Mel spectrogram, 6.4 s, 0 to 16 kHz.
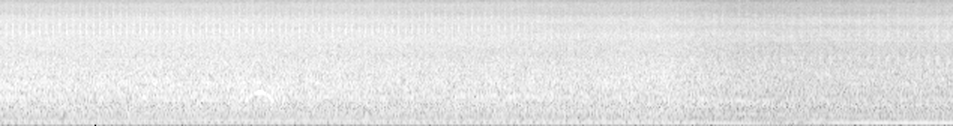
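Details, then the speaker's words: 1963 Buick with original all-aluminum 215 V8, abandoned for decades, first start after cleaning points, no coolant and holed radiator hose: starts easily, steady even drone with no knock or misfire, sounds like a fresh motor. "it's got a hole in the radiator hose but it did start right up pretty easy"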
